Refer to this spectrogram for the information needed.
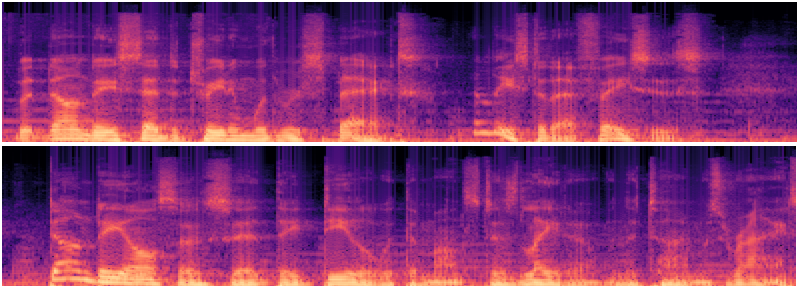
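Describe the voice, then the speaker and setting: A man narrates a dramatic scripted story in a very low, mellow voice. Faint guitar music plays behind his dark tone. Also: sing-song, normal speed. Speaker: narrator of a comic dub.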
